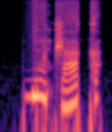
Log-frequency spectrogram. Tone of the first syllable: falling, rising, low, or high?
falling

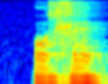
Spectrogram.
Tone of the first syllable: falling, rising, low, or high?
low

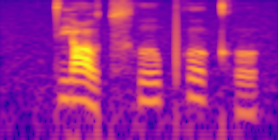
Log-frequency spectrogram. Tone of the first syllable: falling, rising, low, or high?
falling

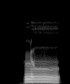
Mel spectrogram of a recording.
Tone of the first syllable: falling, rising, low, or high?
falling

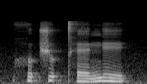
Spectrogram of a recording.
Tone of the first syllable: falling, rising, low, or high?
high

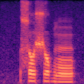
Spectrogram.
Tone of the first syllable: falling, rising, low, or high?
high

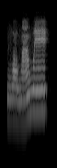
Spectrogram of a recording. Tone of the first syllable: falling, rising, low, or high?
low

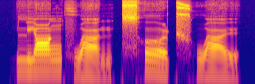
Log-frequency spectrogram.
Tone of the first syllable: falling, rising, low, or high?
high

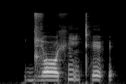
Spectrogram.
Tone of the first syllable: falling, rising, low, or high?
low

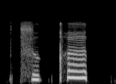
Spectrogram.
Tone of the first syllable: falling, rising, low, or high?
low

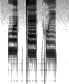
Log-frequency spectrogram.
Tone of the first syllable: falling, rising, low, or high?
high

